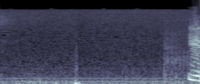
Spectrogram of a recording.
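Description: Steady hiss and electrical hum with a faint steady tone, and one brief low thump a little before the middle.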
